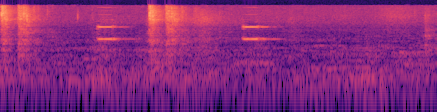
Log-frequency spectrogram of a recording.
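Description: Studio photography gear: a camera shutter clicking a few times, with two short, high electronic beeps about three-quarters of a second apart.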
